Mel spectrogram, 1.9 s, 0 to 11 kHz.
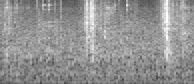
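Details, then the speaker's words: A Honda CT110 postie bike engine is turned over by hand and gives sharp metallic clacks. The cam chain is bouncing around because it is worn and stretched, with its adjuster already at full adjustment. "that is the cam chain bouncing around um it's worn out basically it's stretched it's at full adjustment and um it's stretched"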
